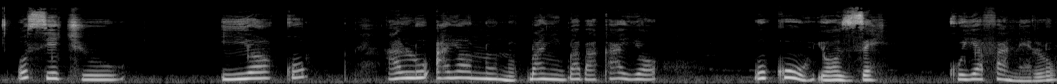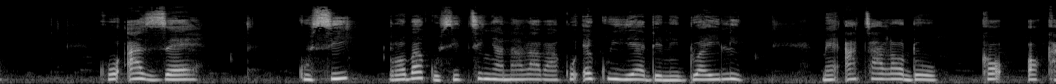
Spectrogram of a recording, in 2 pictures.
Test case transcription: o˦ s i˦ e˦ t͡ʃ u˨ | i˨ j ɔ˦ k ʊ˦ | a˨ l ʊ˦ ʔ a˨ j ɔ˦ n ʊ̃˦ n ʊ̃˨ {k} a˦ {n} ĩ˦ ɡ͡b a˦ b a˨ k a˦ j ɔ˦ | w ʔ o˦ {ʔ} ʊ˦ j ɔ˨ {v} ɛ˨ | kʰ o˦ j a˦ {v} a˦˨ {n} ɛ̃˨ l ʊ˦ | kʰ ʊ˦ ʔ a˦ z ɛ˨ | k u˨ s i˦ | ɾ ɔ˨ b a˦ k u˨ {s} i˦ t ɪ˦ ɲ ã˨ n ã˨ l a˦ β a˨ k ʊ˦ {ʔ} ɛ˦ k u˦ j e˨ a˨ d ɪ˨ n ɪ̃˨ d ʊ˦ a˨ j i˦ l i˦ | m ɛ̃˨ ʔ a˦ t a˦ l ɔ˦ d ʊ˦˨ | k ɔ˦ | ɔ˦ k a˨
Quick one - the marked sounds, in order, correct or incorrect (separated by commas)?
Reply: incorrect, incorrect, incorrect, incorrect, incorrect, correct, correct, correct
